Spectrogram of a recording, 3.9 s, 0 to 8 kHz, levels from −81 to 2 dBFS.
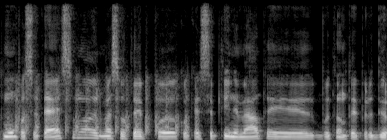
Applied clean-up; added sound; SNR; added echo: neural mask model RNNoise.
